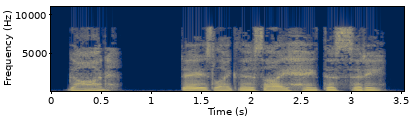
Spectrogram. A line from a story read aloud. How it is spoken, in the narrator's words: In a low voice, Blair says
